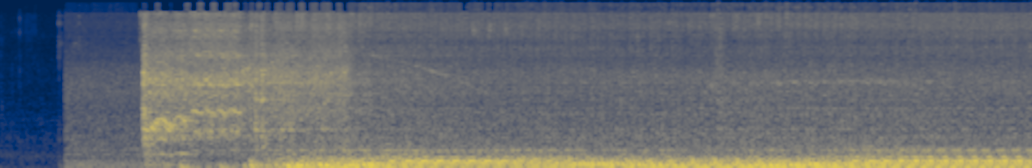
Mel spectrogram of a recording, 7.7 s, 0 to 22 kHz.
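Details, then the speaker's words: 1968 Ford Bronco with F-150 V8 running a Mustang tune, after valve covers resealed with new O-ring gaskets and earlier fuel filter problem; brief crank, catches, settles to steady even low rumble; first time running mostly right, slightly rich from tune. "this officially marks the first time that it's run mostly the way it should it's running a little bit too rich because of the tune that's in there"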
